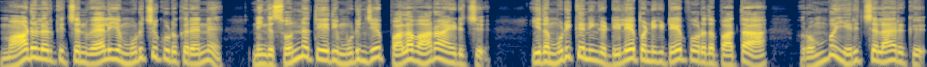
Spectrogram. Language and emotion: Tamil, angry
